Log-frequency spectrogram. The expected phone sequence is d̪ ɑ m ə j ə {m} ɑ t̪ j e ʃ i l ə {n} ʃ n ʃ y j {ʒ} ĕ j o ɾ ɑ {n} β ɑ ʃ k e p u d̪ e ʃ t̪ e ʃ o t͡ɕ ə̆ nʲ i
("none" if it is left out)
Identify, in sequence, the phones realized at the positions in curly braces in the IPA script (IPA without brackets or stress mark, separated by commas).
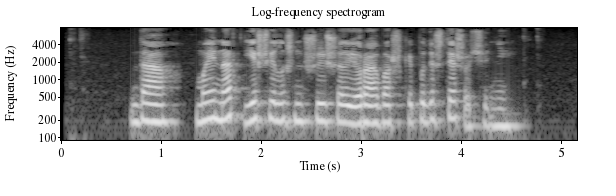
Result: n, none, ʃ, none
